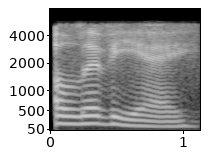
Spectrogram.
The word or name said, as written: Olivier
